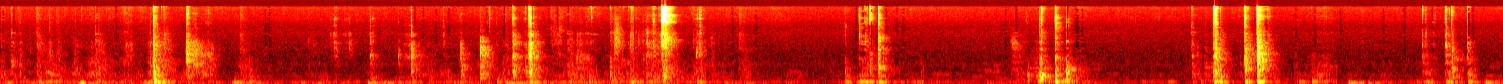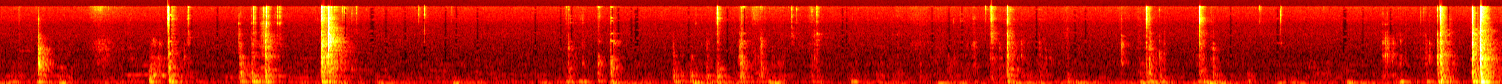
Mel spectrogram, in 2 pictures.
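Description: Irregular clicks, taps and light knocks of a small screwdriver, screws and a thin client's metal shield and plastic case being handled during disassembly, with a sharper clack near the end, over a faint steady low hum.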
